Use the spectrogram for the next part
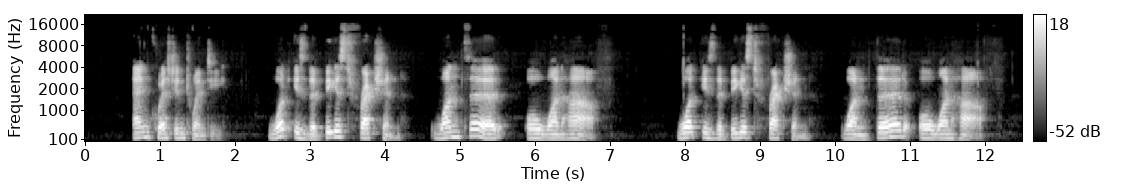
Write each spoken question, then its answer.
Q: What is the biggest fraction, 1/3 or 1/2?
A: the biggest fraction there is 1/2.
